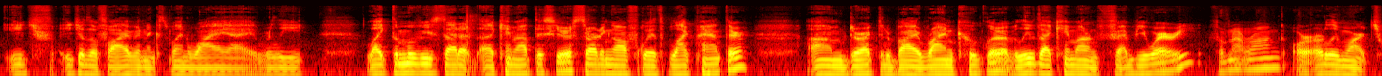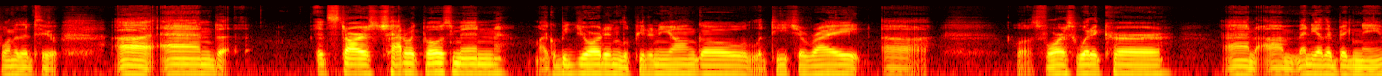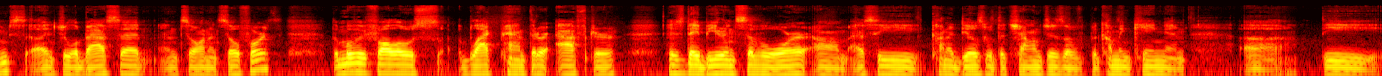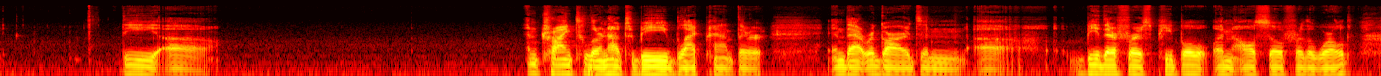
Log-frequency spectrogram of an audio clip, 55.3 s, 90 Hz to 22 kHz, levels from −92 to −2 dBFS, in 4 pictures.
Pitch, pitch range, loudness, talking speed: 95 Hz, 90-105 Hz, -29 LUFS, 140 wpm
